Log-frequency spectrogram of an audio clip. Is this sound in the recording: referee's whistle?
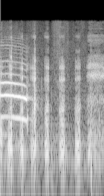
no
